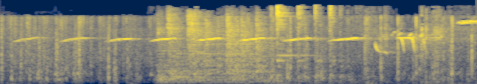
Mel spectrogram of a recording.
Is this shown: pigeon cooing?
yes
